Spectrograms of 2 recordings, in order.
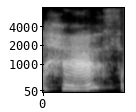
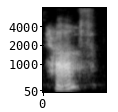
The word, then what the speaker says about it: half: file we have half so many times people think they have to say the L in the word half and really it's just the three sounds H ah and half and then in addition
